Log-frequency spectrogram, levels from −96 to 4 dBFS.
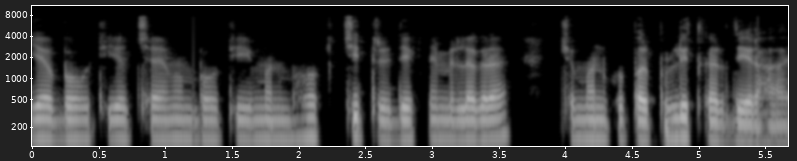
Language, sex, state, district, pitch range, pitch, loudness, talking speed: Hindi, male, Bihar, Jahanabad, 125-130 Hz, 130 Hz, -36 LUFS, 235 wpm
